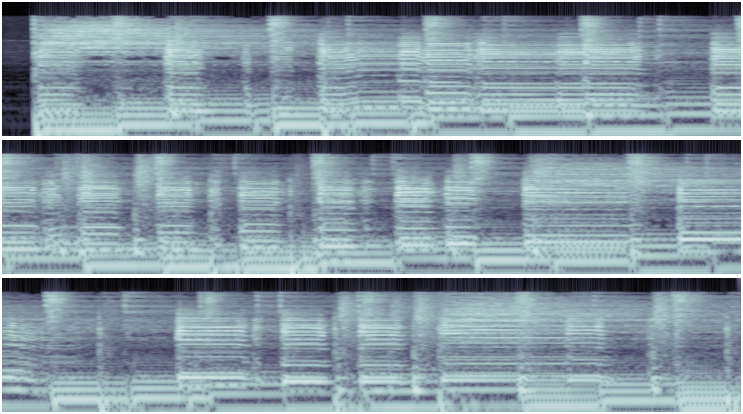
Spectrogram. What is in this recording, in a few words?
swing chord top line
